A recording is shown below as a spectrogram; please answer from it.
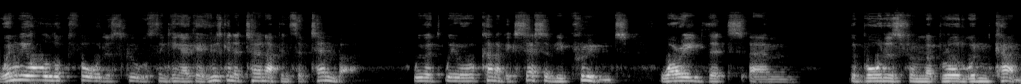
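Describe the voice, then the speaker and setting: Speaking with a slight South African accent, the man has a fairly high voice with a dark, mellow tone and ordinary pitch variation. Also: moderate pace. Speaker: school headmaster. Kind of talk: interview.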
